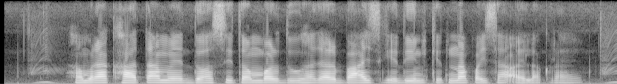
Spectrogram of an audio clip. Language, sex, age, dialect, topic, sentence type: Magahi, female, 18-24, Western, banking, question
